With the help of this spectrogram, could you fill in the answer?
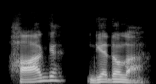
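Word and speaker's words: הַגְּדֹלָה: So in this case, hag gedolah is how you would say it slowly. Hag gedolah, because there's two gimels there.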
